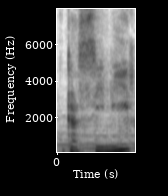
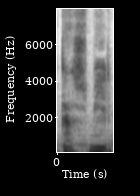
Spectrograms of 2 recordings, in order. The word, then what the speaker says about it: Casimir: Casimir, que se escribe como Casimiro, pero sin la O, ¿vale? No Kashmir, que la gente lo puede confundir con otra cosa.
